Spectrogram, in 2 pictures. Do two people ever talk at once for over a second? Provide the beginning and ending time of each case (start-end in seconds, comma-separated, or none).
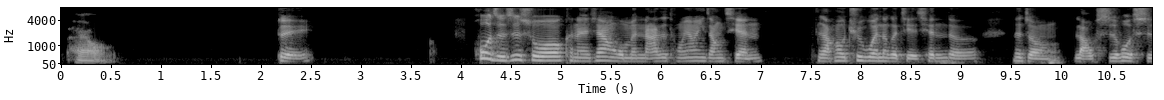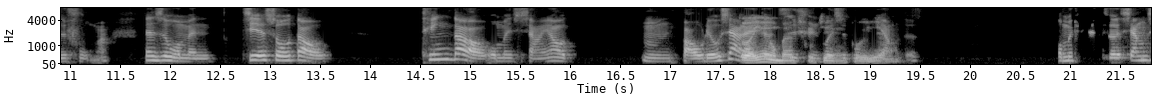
17.7-19.3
